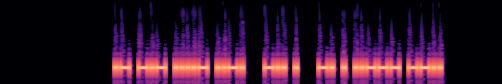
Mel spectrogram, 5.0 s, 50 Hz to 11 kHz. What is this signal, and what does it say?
Morse code, heard as a keyed tone, about 40 wpm, 700 Hz. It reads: AK4F DE NE2Z
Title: USA Callsign DE Callsign - 4 Characters - 40wpm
